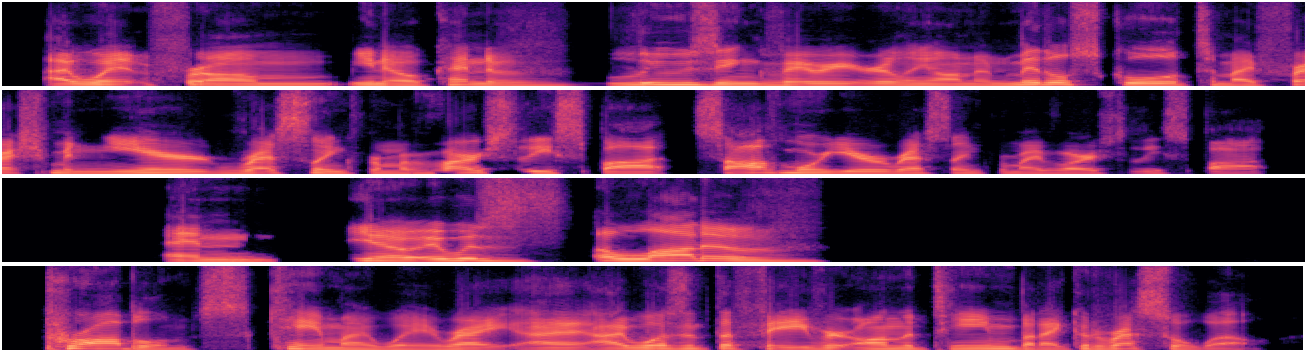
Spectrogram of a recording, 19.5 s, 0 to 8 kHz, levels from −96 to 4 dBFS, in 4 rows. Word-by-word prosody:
I 150 - +3
went 160 0 +2
from, 130 -5 0
you 155 -1 +1
know, 135 -4 +2
kind 160 +2 0
of 125 -2 -6
losing 160 -1 +2
very 145 +1 +1
early 140 -1 -1
on 135 -1 -2
in 130 +2 -5
middle 175 +2 +4
school 165 -3 0
to 150 - -8
my 130 -1 0
freshman 150 0 -2
year 155 0 +3
wrestling 145 +2 -1
from 130 -1 -8
a 120 - -6
varsity 155 0 -1
spot, 140 0 0
sophomore 165 +1 +1
year 150 0 +1
wrestling 145 -1 -2
for 140 - -15
my 130 -1 -4
varsity 130 0 -6
spot, 130 +2 -7 0.8
and, 145 -4 -1 0.3
you 175 -1 +3
know, 160 -1 +5
it 170 +2 +5
was 165 -7 0
a 175 - +3
lot 170 +2 +5
of 150 -7 -1 2.0
problems 145 - +1
came 155 -6 0
my 125 -2 -1
way, 115 -1 -5
right? 140 +2 +1
I 140 -1 +1 0.2
I - - +3
wasn't 155 -1 0
the 170 - +2
favorite 155 0 +1
on 145 +1 +2
the 150 - -1
team, 155 +4 -2
but 135 -1 0
I 130 - +1
could 155 +2 -3
wrestle 155 -5 -1
well. 110 -1 -8
145 Hz, 170 wpm, -22 LUFS, 135-160 Hz, 2.0 s, know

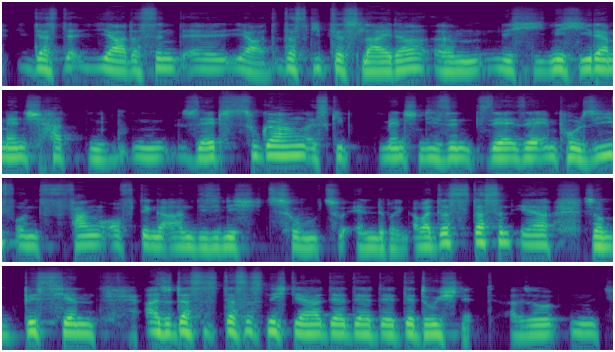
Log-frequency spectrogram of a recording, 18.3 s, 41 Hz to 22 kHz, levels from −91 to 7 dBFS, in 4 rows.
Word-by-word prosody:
das 155 -3 -1
de 165 0 -5
ja, 160 -5 +2
das 130 -3 -5
sind, 155 -1 -1
äh 150 -1 -5
ja, 135 -7 -3
das 150 +3 -4
gibt 155 -1 -7
es 135 - 0
leider. 135 +5 +2
Ähm, 130 +2 -2
nicht 135 -3 -5
nicht 150 -3 +2
jeder 150 +1 +5
Mensch 145 0 +4
hat 145 -1 -4
'n 125 -2 -5
g - - -14
'n 145 0 -3
Selbstzugang. 165 +4 +2
Es 135 -5 -6
gibt 150 +1 -7 0.2
Menschen, 145 +1 -1
die 140 -2 -1
sind 140 -1 -1
sehr, 140 0 +3
sehr 145 +1 +4
impulsiv 145 +4 0
und 140 -2 -4
fangen 150 +1 -2
oft 150 +1 -8
Dinge 135 -2 +1
an, 130 0 -2
die 125 - -3
sie 125 +1 -3
nicht 130 0 -2
zum 120 -2 -2
zu - - -4
Ende 125 0 -3
bringen. 120 0 -10
Aber 135 +1 +3
das 175 +5 +1
das 185 -1 +5
sind 185 0 0
eher 155 -2 0 0.2
so 140 - +3
'n 130 -2 0
bisschen 155 -4 +3 0.4
also, 160 -3 +3
das 165 +2 +4
ist 155 +2 -10
das 170 0 +4
ist 170 0 -3
nicht 165 -2 +1
der 145 -1 +4
der 140 0 +2
der 140 0 +2
der 135 0 +1
der 140 +3 +2
Durchschnitt. 140 0 +1 0.2
Also, 135 +2 -2
mm 145 -2 -4
145 Hz, 205 wpm, -24 LUFS, 130-155 Hz, 0.4 s, jeder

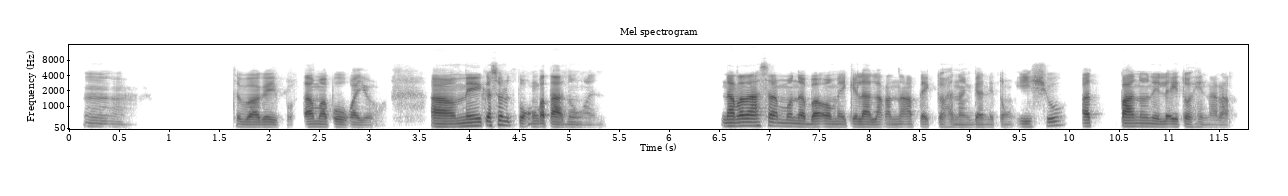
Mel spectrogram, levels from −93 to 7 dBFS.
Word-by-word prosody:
Mhm. 120 -4 -13 1.1
Sabagay 105 -1 -2
po, - - -22
tama 110 0 +2
po 105 -3 -4
kayo. 100 -1 -7 0.5
Ah, 120 0 +6
may 145 +4 +3
kasunod 175 -1 0
po - - -3
akong 120 - -6
katanungan. 105 -1 0 1.2
Naranasan 150 +1 +6
mo 135 -1 -4
na 120 -3 0
ba 115 +1 +3
o 115 - 0
may 110 -1 -6
kilala 110 -1 0
kang 110 0 -7
naapektuhan 110 -1 -6
ng 100 - -9
ganitong 105 0 -8
isyu 150 +9 -5 0.2
at 135 +4 +2 0.2
paano 130 0 +6
nila 115 -2 -2
ito 115 - -3
hinarap? 100 -3 -10
115 Hz, 150 wpm, -28 LUFS, 105-130 Hz, 1.2 s, Ah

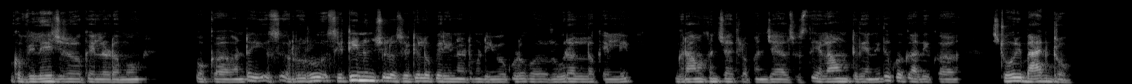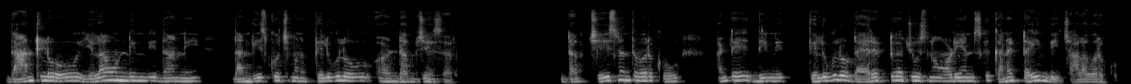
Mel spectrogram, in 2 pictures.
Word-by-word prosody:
ఒక 145 - -2
విలేజ్‌లోకెళ్ళడము. 125 -3 0 0.7
ఒక - - -10 0.2
అంటే 120 +8 -2 0.2
సు - - -1
రు 140 - -2
రు 165 - +3 0.2
సిటీ 150 +6 +5
నుంచిలో 175 -4 +6
సిటీలో 145 +2 0
పెరిగినటువంటి 125 -3 -3
యువకుడు 120 +2 -6
ఒక 125 -1 -8 0.2
రూరల్‌లోకెళ్లి 125 -1 -5 0.6
గ్రామ 125 +1 0
పంచాయతీలో 130 -1 -3
పని 115 -1 -2
చేయల్సొస్తే, 115 -2 -4
ఎలా 125 +1 0
ఉంటది 130 -1 -4
అనేది 120 +9 -3
ఒక 165 - -4
ఒక - - -8
అది 120 0 -7
ఒక - - -13 0.6
స్టోరీ 155 +2 +3
బాక్ 135 +2 +5
డ్రాప్. 105 -5 -7 0.7
దాంట్లో 180 0 +6 0.4
ఎలా 170 +5 +3
ఉండింది 175 -2 +5
దాన్ని. 145 0 -1 0.4
దాన్ని 130 +1 +2
దీసుకొచ్చి 170 +2 +1
మనకు 145 -2 -6
తెలుగులో 170 +3 +3 0.3
ఆహ్, 130 -1 -2
డబ్ 125 +1 -4
జేసారు. 115 -8 -5 1.1
డబ్ 130 +2 -4
చేసినంత 185 +5 +3
వరకు 175 -6 -1 0.5
అంటే, 185 +3 +1 0.2
దీన్ని 160 +2 0 0.3
తెలుగులో 175 +9 +4
డైరెక్ట్‌‌గా 170 +9 +2
చూసిన 175 -2 +2
ఆడియన్స్‌కి 160 +3 0
కనెక్ట్ 170 -1 0
అయింది 175 -9 +3
చాలా 115 +4 -4
వరకు. 115 -3 -8
135 Hz, 140 wpm, -31 LUFS, 125-170 Hz, 1.1 s, నుంచిలో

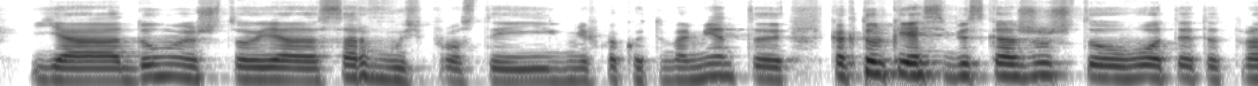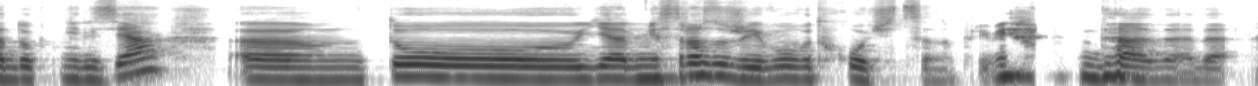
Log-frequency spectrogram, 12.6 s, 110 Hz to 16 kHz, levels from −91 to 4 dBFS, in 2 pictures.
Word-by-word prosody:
я 155 -2 +4
думаю, 185 +2 -1
что 175 -1 -2
я 160 -2 +4
сорвусь 165 -2 -1
просто 155 -1 -8
и 150 0 -3
мне 155 +1 -7
в 145 - -20
какой-то 160 -2 -7
момент, 190 +4 -3
э, 165 -2 +1 0.2
как 205 0 +1
только 230 0 +7
я 210 - +10
себе 205 -2 -1
скажу, 205 +1 +3
что 195 -4 0
вот 185 0 +1
этот 170 -2 -4
продукт 175 0 -3
нельзя, 200 - -1 0.3
эм, 165 -1 -2
то 180 -3 +2
я 175 +1 +1
мне 175 +1 -2
сразу 200 +2 0
же 170 -1 -2
его 170 +2 -2
вот 170 0 -6
хочется, 165 -1 -7
например. 170 +5 -5 0.3
Да, 185 -3 0
да, 165 - -11
да. - - -10
175 Hz, 165 wpm, -24 LUFS, 165-190 Hz, 0.3 s, я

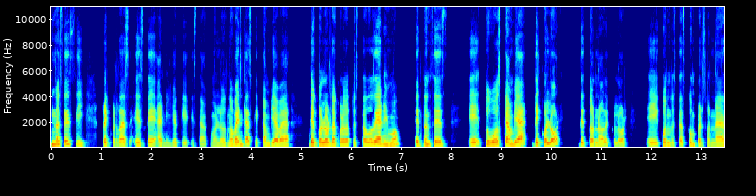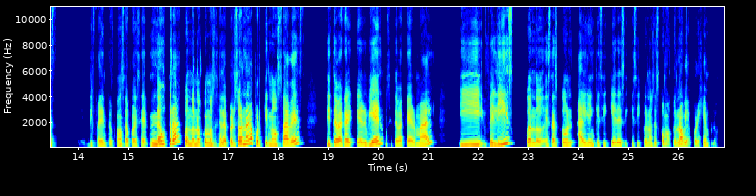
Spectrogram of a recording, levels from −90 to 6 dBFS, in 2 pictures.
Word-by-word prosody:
No 250 0 +3
sé, 270 +2 +1
si 235 -4 -8 0.3
recuerdas 230 +1 -1
este 225 0 -3
anillo 215 +1 -5
que 200 -2 -11
estaba 215 0 -11
como 210 0 -13
en 215 - -10
los 215 0 -5
noventas, 240 +3 +1
que 215 -3 -14
cambiaba 215 +1 +1 0.4
de 230 -1 +4
color 220 -1 +5
de 235 - +4
acuerdo 220 -2 +1
a 215 - -3
tu 205 - -10
estado 215 +2 0
de 245 +1 +7
ánimo. 240 +4 +1 0.3
Entonces 240 0 0 0.4
eh, 215 -1 0
tu 255 -1 +2
voz 240 +2 +3
cambia 240 0 +4
de 220 0 0
color, 215 +1 +3 0.4
de 210 -1 -2
tono, 215 +2 -1
de 230 -1 -4
color, 215 +1 -5 0.4
eh, 200 -2 -3
cuando 215 -1 -1
estás 200 0 -6
con 225 +2 -4
personas 210 0 -3 0.7
diferentes, 195 -4 -5
¿no? 225 - -2
O - - -4
sea, 225 -3 -2
puede 210 -1 -2
ser 205 -1 -6
neutra 275 +8 +5
cuando 235 -4 +2
no 225 0 +1
conoces 220 0 -2
a 215 - -1
la 200 - +3
persona, 260 - +5
porque, 255 - -1
no 225 0 0
sabes 250 - +3 0.4
si 240 - +1
te 225 -1 +4
va 215 - +7
a 210 - 0
caer 215 -1 +1
bien 240 +9 +4
o - - -18
si 210 -3 -33
te 200 - -5
va 195 - +1
a - - -5
caer 195 0 -1
mal, 220 - +2 0.6
y 230 +2 0
feliz 265 - +2 0.2
cuando 210 -3 +1
estás 210 +1 -3
con 220 0 -2
alguien 215 +2 -1
que 215 - -8
sí 220 0 -13
quieres 220 0 -2
y - - -19
que 195 - -16
sí 200 +1 -16
conoces 200 0 -7
como 165 -3 -5
tu 180 - -8
novia, 260 +3 +2
por 175 -1 -6
ejemplo. 215 +5 -9
220 Hz, 190 wpm, -23 LUFS, 210-235 Hz, 0.7 s, de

